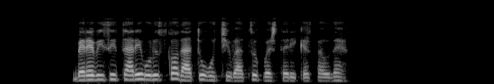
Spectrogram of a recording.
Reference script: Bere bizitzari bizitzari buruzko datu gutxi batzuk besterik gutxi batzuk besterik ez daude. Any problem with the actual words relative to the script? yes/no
yes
